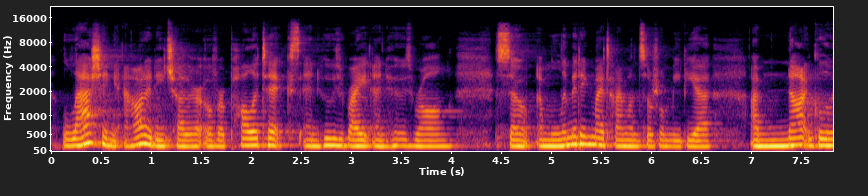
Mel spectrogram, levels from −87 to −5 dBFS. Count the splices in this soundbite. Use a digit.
1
